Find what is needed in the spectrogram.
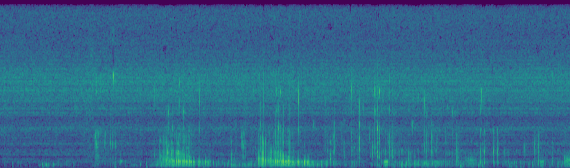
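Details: Gurgling, bubbling stomach growl (borborygmi) that swells and fades irregularly over several seconds, from gas and fluid moving through the gut.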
